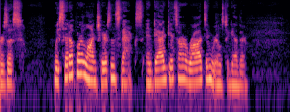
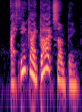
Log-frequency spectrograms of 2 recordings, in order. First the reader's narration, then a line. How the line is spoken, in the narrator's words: shout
